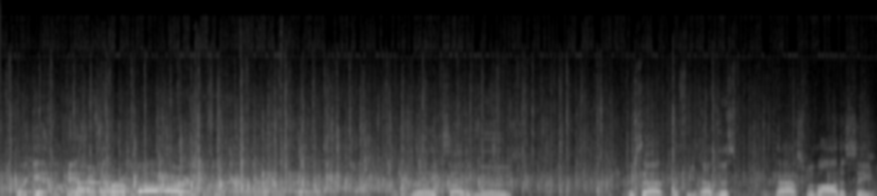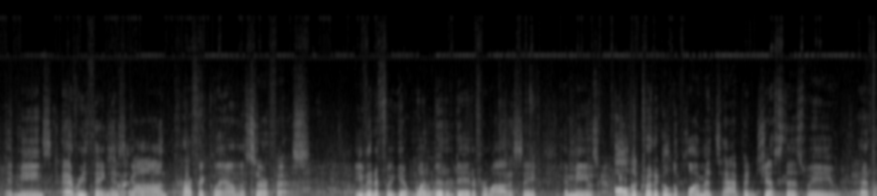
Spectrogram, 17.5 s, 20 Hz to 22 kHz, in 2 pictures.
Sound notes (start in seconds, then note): 2.3 crowd cheering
